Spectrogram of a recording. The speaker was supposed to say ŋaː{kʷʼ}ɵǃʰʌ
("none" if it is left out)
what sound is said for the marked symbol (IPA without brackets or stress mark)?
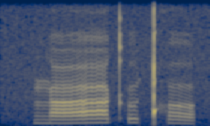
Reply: kʼ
